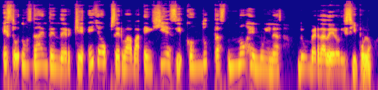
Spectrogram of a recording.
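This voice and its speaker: Woman Bible teacher, mid-pitch, gravelly fry in the voice, dry close sound, relaxed conversational retelling. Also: a little slow, dry recording. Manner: retells the story in a conversational way, with fillers like "eh" and "pues". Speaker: Bible teacher on a live program. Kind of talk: explaining a daily Bible reading.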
